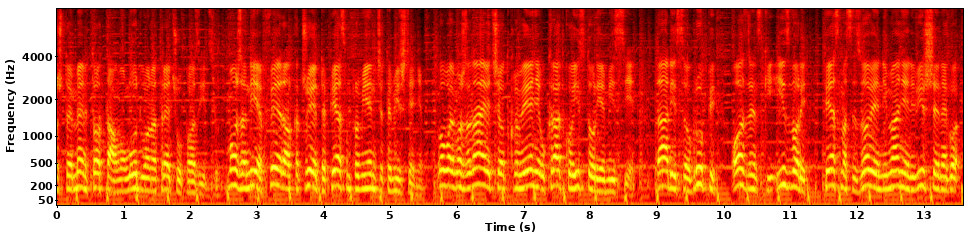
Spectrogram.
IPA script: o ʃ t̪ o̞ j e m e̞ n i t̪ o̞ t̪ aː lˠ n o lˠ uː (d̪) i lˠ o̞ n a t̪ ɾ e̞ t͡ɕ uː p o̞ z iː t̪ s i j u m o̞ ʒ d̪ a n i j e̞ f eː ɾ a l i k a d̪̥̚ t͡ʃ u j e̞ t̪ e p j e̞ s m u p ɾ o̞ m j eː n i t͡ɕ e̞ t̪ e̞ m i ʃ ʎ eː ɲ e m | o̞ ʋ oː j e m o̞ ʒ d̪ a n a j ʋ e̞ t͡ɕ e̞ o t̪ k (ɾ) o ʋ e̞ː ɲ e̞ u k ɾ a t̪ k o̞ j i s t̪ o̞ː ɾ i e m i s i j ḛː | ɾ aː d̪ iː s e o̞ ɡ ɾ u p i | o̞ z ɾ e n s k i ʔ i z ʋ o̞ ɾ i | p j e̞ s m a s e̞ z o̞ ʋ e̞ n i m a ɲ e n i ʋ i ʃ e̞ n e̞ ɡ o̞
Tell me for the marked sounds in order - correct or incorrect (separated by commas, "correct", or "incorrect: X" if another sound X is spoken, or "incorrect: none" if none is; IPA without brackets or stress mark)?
correct, correct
